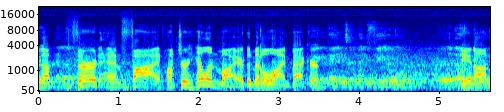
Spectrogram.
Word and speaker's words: Hillenmeyer: i love that guy you gotta say hillenmeyer not hillemeier you can't be lazy in the pronunciation goose it's my kind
